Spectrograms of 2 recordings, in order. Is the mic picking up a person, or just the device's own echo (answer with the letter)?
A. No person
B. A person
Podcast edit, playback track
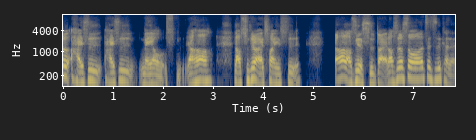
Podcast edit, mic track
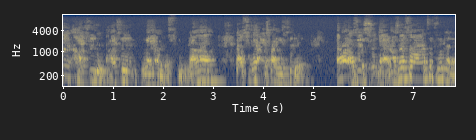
A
